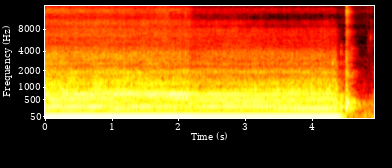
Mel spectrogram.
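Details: Breville BES870 espresso machine, freshly descaled and back-flushed, running a dry shot. Steady low pump hum with an even buzz for four seconds, then a clean cut-off; normal pump operation.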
